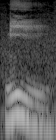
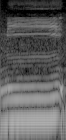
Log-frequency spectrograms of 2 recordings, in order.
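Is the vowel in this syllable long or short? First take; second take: short; long. First: The vowel is cut short. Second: The vowel is held long.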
